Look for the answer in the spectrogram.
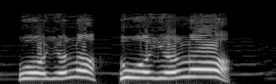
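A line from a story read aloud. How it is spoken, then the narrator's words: Loud laughing. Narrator (Chinese): 笑得特别大声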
